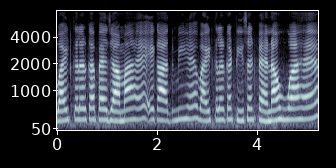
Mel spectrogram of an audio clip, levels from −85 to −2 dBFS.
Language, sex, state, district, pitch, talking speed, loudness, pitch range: Hindi, female, Maharashtra, Mumbai Suburban, 270 Hz, 185 wpm, -17 LUFS, 255-275 Hz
